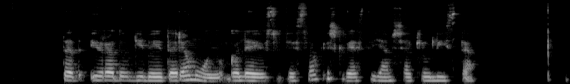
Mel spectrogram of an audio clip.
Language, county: Lithuanian, Utena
